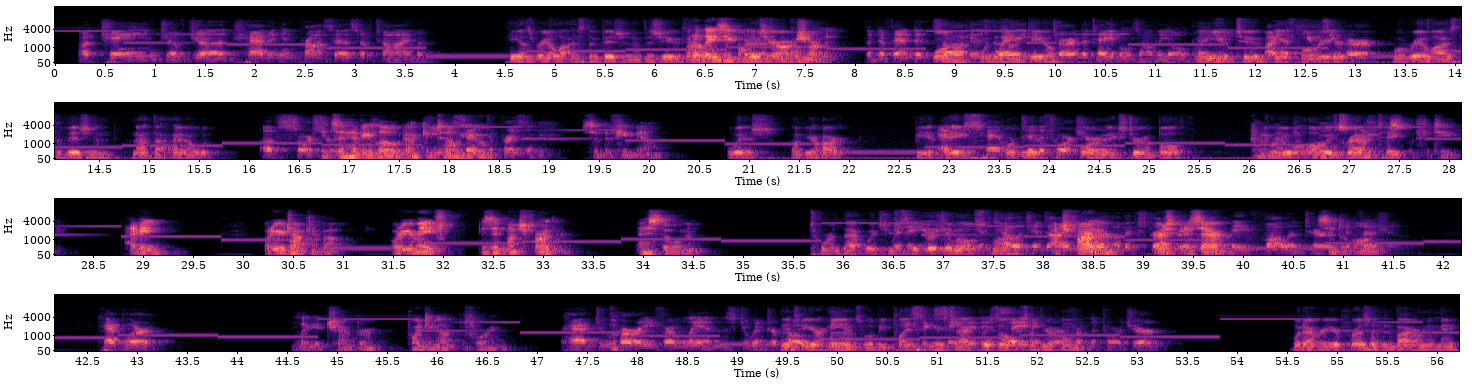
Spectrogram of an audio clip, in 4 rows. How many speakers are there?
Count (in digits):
3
